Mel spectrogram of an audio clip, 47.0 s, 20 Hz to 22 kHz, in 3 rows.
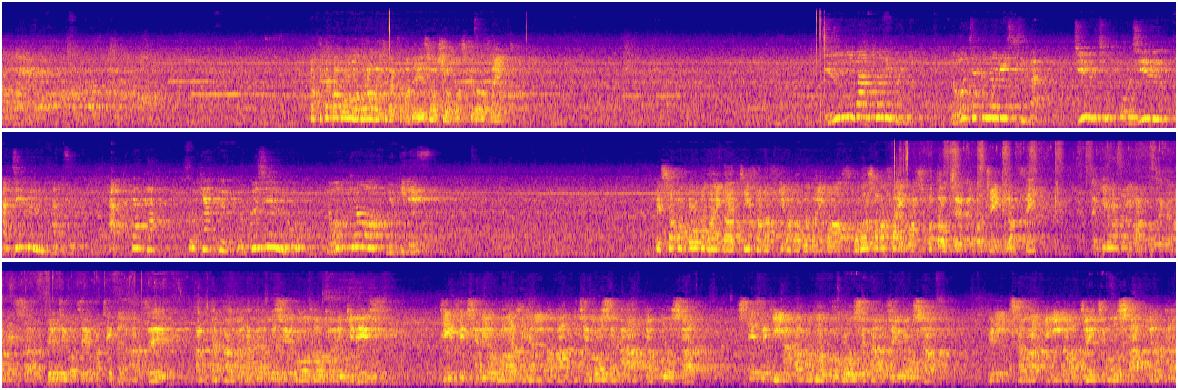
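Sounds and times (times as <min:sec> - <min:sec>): train running noise: 0:00.0 - 0:46.9.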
